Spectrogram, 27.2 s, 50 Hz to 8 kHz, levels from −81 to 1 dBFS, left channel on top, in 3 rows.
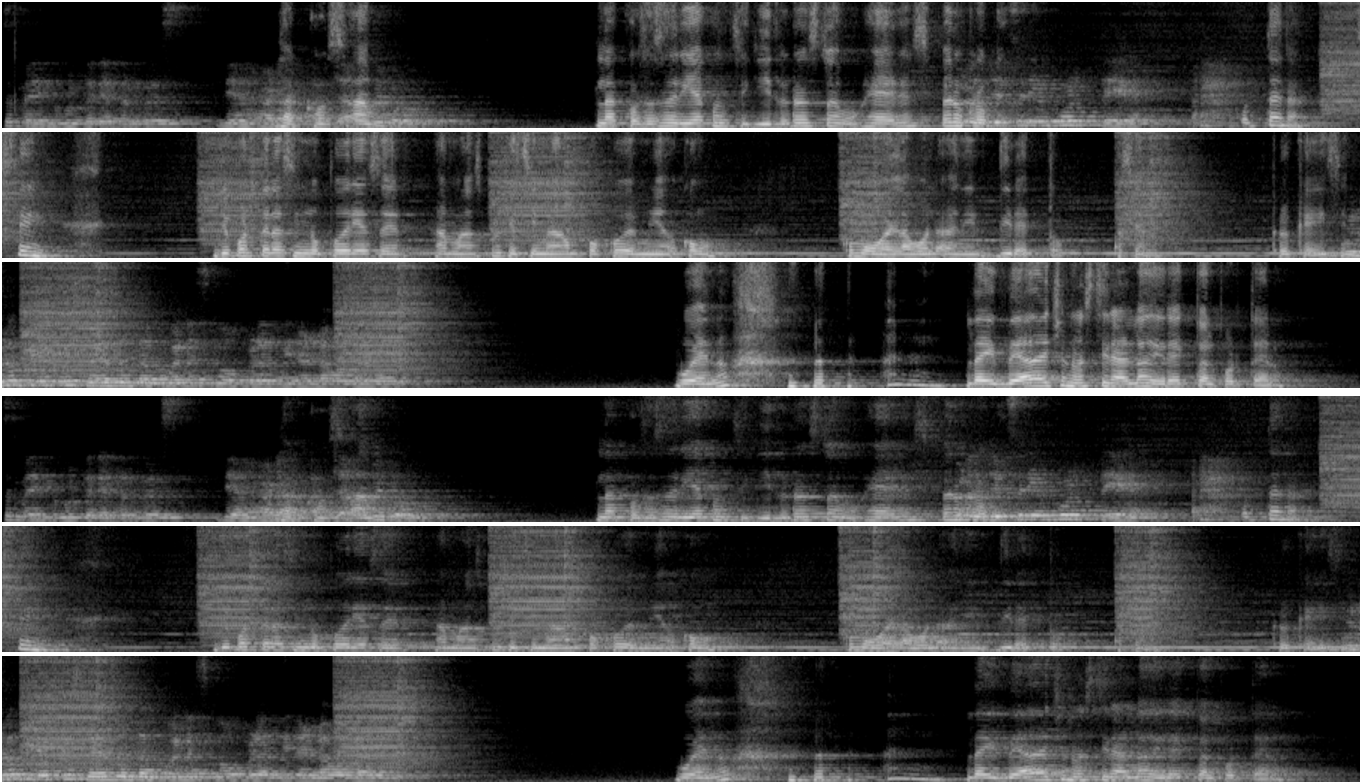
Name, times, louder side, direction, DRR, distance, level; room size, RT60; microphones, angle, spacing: voice 1, 0.0-1.1 1.4-2.8 6.3-7.6 8.0-8.2 17.9-20.8, right 1 dB, 30° right, -5 dB, 3.0 m, -29 dB
voice 2, 1.8-2.6 4.0-6.6 8.3-8.7 9.2-9.7 10.5-13.8 14.7-16.1 16.5-16.8 17.6-18.1 22.6-23.6 24.0-26.7, left 5 dB, 85° left, 13 dB, 0.5 m, -24 dB
sound 1, 6.0-19.6, equal, 25° left, 4.2 m, -40 dB
sound 2, 8.8-9.4 10.3-11.0 12.3-13.1 14.6-15.2 16.5-17.0 18.2-19.0 20.3-21.0, equal, 10° right, 2.8 m, -34 dB
14.0 x 8.9 x 4.3 m, 1.3 s
head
